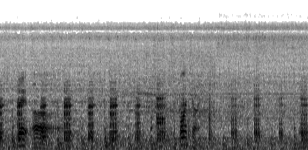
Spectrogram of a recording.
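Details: Sway bar link pin squeak: creaky croaking squeaks about twice a second as the steering wheel is rocked back and forth. Clamping the link confirms it, and greasing is recommended.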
